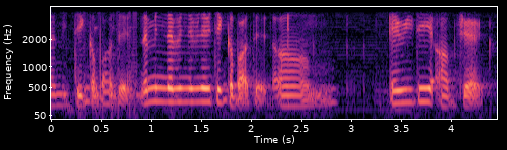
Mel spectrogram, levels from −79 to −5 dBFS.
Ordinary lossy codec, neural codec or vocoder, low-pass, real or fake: none; none; 3.6 kHz; real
